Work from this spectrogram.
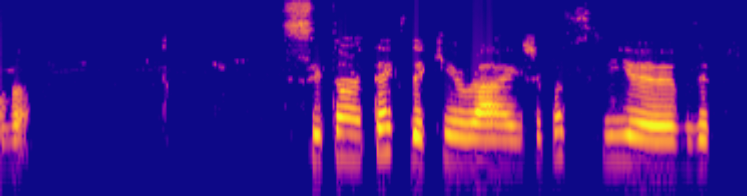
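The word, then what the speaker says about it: Kejraj: se nomme, qui signe en fait Kerai, qui s'écrit K-E-J-R-A-J, Kerai.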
